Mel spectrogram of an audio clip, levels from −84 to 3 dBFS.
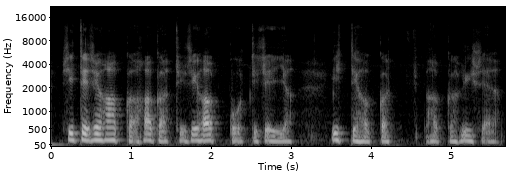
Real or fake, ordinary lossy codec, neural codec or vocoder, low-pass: real; none; none; 19.8 kHz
